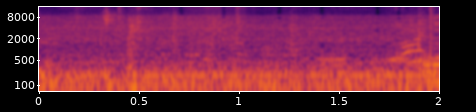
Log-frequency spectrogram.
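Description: Steady low drone of an Airbus A321 airliner cabin, with a constant low hum running through it. A man's voice starts right at the end.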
